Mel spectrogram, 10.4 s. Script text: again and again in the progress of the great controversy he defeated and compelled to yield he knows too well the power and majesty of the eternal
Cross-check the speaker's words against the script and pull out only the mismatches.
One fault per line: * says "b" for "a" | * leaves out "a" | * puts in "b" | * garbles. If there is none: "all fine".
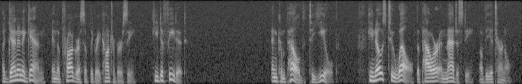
all fine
